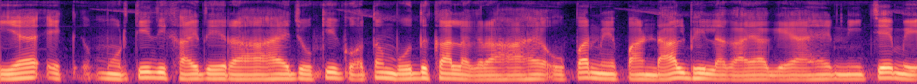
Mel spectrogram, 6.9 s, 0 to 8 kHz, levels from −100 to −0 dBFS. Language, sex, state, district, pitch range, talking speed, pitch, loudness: Hindi, male, Bihar, West Champaran, 115-140 Hz, 215 wpm, 125 Hz, -17 LUFS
